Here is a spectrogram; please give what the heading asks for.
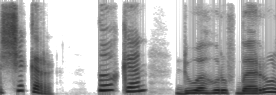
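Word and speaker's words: şeker: Huruf sy yang ada buntutnya ini bunyinya sama persis dengan she dikata syukur. Jadi shaker dibacanya shaker.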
